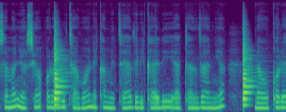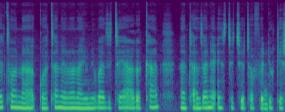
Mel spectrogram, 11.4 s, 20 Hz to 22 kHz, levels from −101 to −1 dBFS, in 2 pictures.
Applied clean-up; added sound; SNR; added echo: neural mask model RNNoise.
